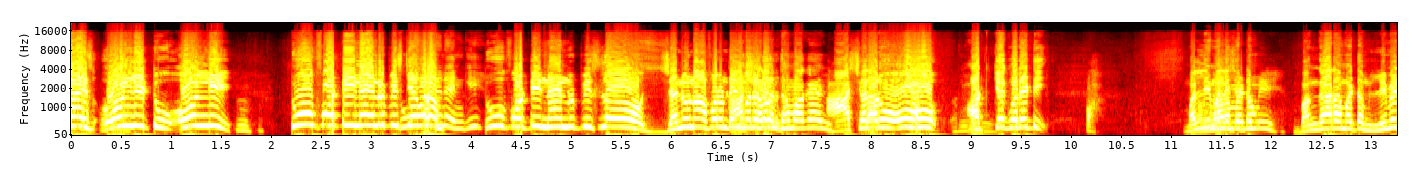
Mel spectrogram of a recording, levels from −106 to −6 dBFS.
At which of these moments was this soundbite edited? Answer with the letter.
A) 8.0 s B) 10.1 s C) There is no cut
A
